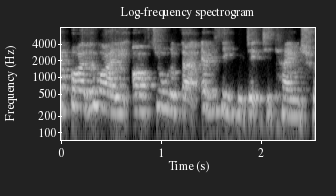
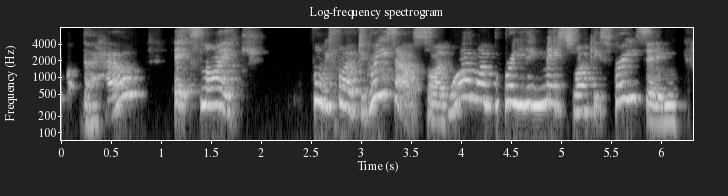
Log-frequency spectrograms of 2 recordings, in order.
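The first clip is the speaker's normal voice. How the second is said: higher, astonished inner voice; baffled by breath misting in the heat; stunned what-the-hell, pitched up; retold disbelief; 7 semitones higher than usual.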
